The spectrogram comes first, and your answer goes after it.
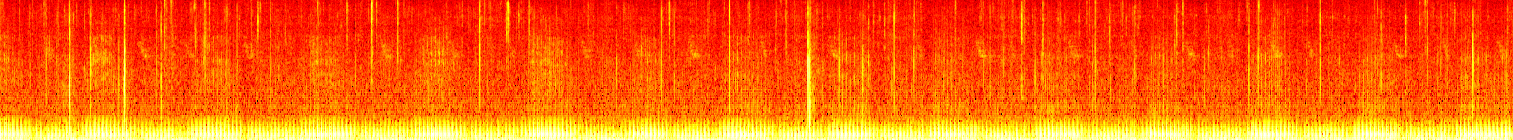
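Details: Long, even cat purr: a throaty rumble pulsing steadily with the breath about once per second, accompanied throughout by crisp fireplace crackles.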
